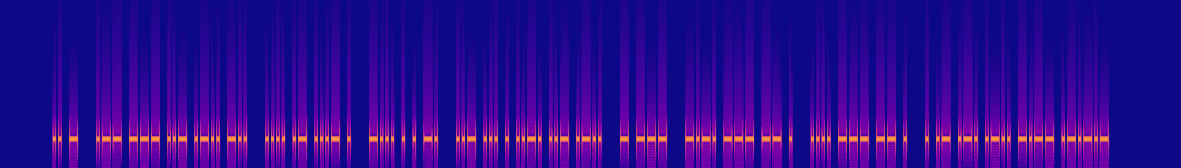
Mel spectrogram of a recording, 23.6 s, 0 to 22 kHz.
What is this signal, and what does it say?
Morse code, heard as a keyed tone, about 22 wpm, 700 Hz. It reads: IT WOULD HAVE BEEN USEFUL TO COME HOME EARLY.
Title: Sentences from Top 1000 Words - Review Part 4 - 22wpm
